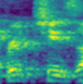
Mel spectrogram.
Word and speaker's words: Prizzi: It's spelled P-R-I-Z-Z-I. – But that's not how they say it in the movie. Prizzy.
